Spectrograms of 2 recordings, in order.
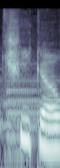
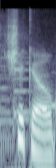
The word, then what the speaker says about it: Chico: Chico, I'm saying that correctly, it's not Chico like the store your mom shops at. It's Chico because he was a ladies' man, chick.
